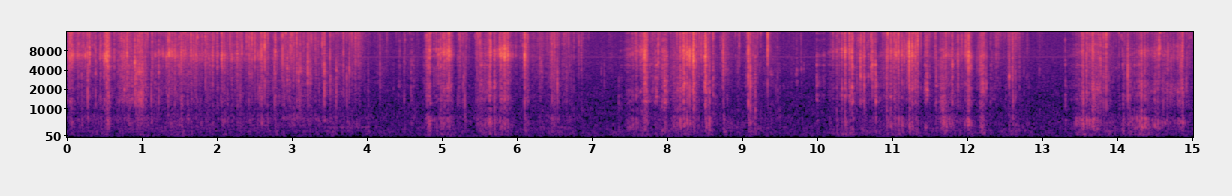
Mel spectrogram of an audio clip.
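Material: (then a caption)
Soap. A metal utility-knife blade scores and scratches a cube grid into the surface of a solid, dry, hand-sized oval blue bar soap held in one hand, crumbling small soap flakes off. Bright, crisp scraping and crinkly crunching come in quick bursts separated by brief quieter pauses, with almost no low end.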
